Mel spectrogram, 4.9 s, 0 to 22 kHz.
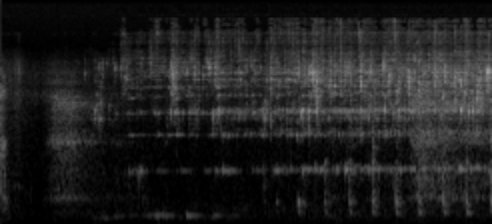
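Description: Water drips steadily from a leaking Peugeot 316 turbo engine being refilled, a rapid series of small close taps over a faint running trickle with no talk.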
